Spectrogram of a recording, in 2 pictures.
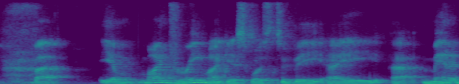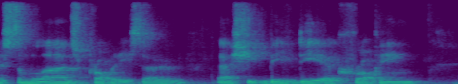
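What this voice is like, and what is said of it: New Zealand accent. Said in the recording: “from New Zealand, the accent”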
